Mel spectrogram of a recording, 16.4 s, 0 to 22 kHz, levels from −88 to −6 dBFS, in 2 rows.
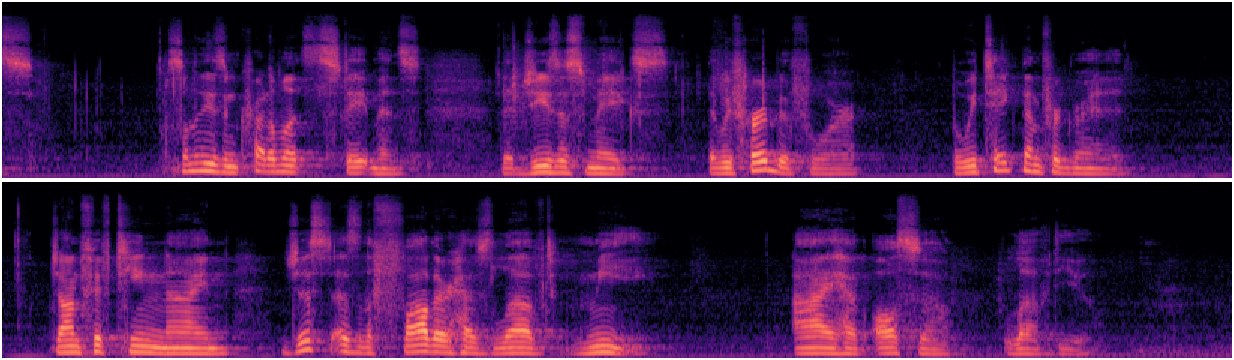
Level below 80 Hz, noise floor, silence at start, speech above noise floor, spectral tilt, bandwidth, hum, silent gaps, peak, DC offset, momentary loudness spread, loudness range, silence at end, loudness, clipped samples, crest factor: -62 dBFS; -60 dBFS; 0 s; 30 dB; -5 dB/octave; 16 kHz; none; none; -10 dBFS; under 0.1%; 15 LU; 5 LU; 0.6 s; -31 LUFS; under 0.1%; 22 dB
